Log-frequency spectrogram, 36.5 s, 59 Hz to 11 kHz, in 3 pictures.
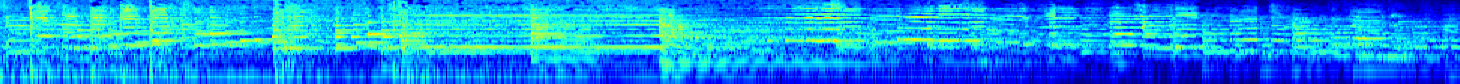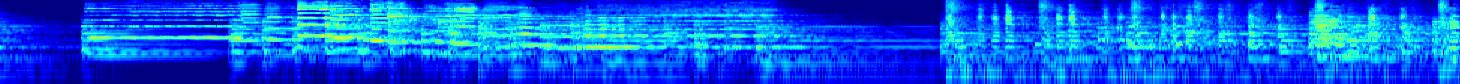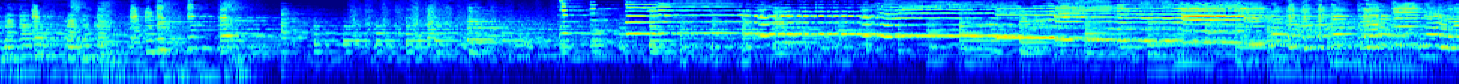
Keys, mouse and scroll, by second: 1.0 click, 6.3 click, 8.1 click, 9.1 click, 10.8 click, 13.0 click, 13.9 click, 15.1 click, 18.4 click, 19.1 click, 20.1 click, 20.8 click, 21.4-24.0 drag, 24.7 click, 25.6 space, 26.5 click, 27.2 click, 27.9 middle click, 32.4 click, 33.8 click, 34.9 click.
